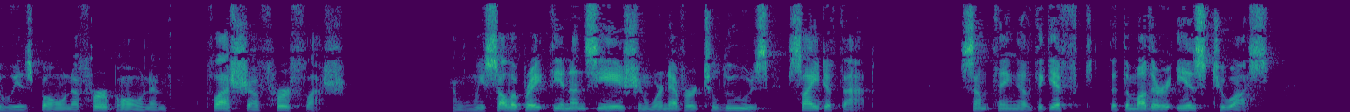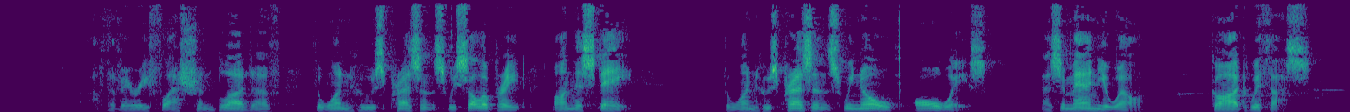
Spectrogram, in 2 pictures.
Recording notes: Preached in the Annunciation of the Blessed Virgin Mary, Ottawa, on our Feast of Title.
